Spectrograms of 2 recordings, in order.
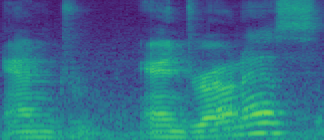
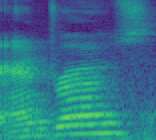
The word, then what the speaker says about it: Andros: All right, so the next question comes from, and I might pronounce this wrong and I'm sorry, is it Andronis or Andros? Andros, hopefully.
